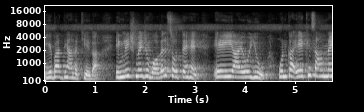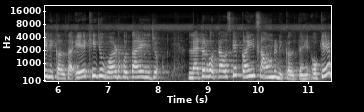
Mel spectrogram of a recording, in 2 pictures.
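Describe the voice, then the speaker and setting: A woman teaching English at a board, slowly repeating each word and then answering her own questions. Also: high voice, darkish tone, roomy sound, dull audio. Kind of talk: classroom lesson. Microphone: teaching at a board with a marker.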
